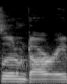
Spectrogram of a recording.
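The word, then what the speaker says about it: Ludum Dare: for completely ignoring the thing from there it's pronounced ludum dary by the way guys is it are you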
